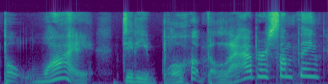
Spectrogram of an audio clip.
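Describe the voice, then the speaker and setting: A man's voice: medium pitch, wildly swooping pitch, unhurried, breathy edge, dry recording, studio quality, voice pushed up, exaggerated voice. A man reading a storybook aloud and voicing a peevish eleven-year-old boy with a whiny, grudging tone.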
